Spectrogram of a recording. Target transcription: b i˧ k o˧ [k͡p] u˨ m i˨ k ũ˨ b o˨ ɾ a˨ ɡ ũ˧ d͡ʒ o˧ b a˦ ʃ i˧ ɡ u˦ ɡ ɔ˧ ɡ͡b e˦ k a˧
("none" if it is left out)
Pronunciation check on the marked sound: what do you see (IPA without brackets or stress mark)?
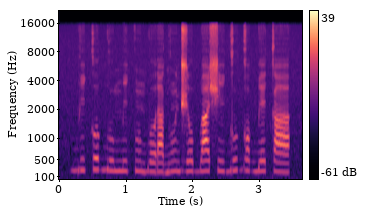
ɡ͡b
